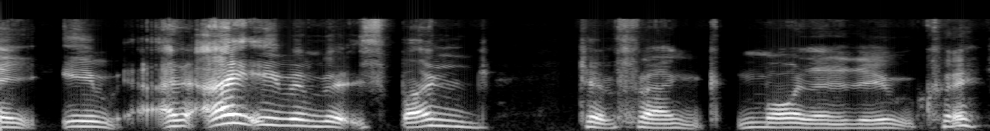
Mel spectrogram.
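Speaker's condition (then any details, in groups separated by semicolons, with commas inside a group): Cerebral palsy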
